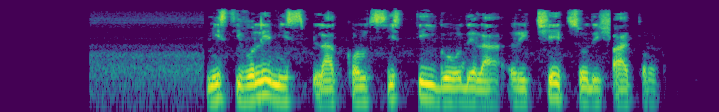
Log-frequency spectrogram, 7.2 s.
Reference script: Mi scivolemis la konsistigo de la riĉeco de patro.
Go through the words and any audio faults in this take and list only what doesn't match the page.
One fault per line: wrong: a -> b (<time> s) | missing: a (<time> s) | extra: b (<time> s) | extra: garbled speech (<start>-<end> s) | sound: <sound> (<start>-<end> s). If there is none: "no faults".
no faults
